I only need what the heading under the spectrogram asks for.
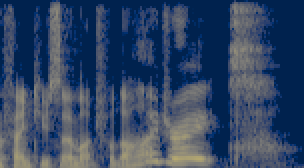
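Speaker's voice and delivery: voice cracking. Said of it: "that was a good voice crack".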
